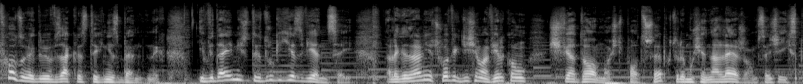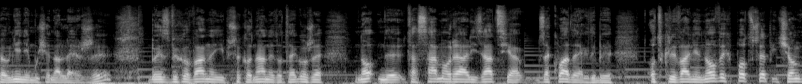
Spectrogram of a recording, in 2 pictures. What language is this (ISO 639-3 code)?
pol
